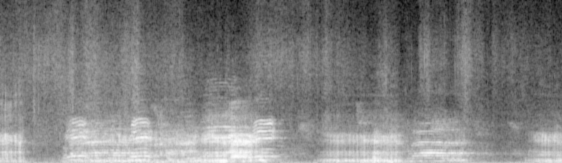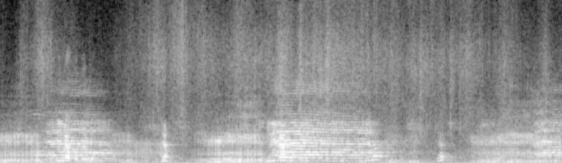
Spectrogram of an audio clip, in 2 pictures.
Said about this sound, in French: La bête n'a jamais mis bas. Et regarde comme elle kiffe son agneau.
